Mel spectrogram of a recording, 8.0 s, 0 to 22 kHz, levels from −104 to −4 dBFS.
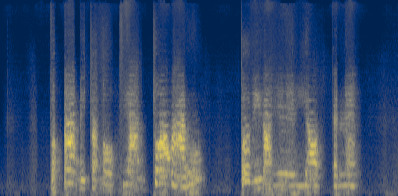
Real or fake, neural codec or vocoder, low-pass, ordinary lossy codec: fake; codec, 44.1 kHz, 0.9 kbps, DAC; none; none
